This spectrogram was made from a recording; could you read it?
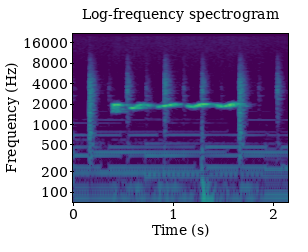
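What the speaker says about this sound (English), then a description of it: "You should whistle for them" A person whistles one long, steady, fairly loud note that lasts over a second, with a few sharp clicks and low bumps around it and no talking.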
